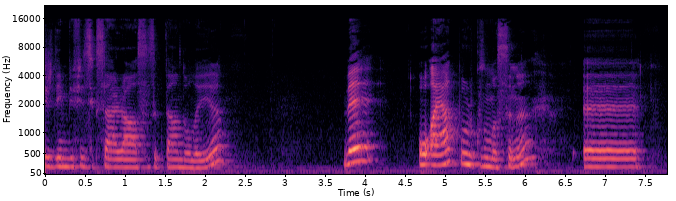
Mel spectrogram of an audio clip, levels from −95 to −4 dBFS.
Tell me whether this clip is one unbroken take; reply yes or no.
yes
